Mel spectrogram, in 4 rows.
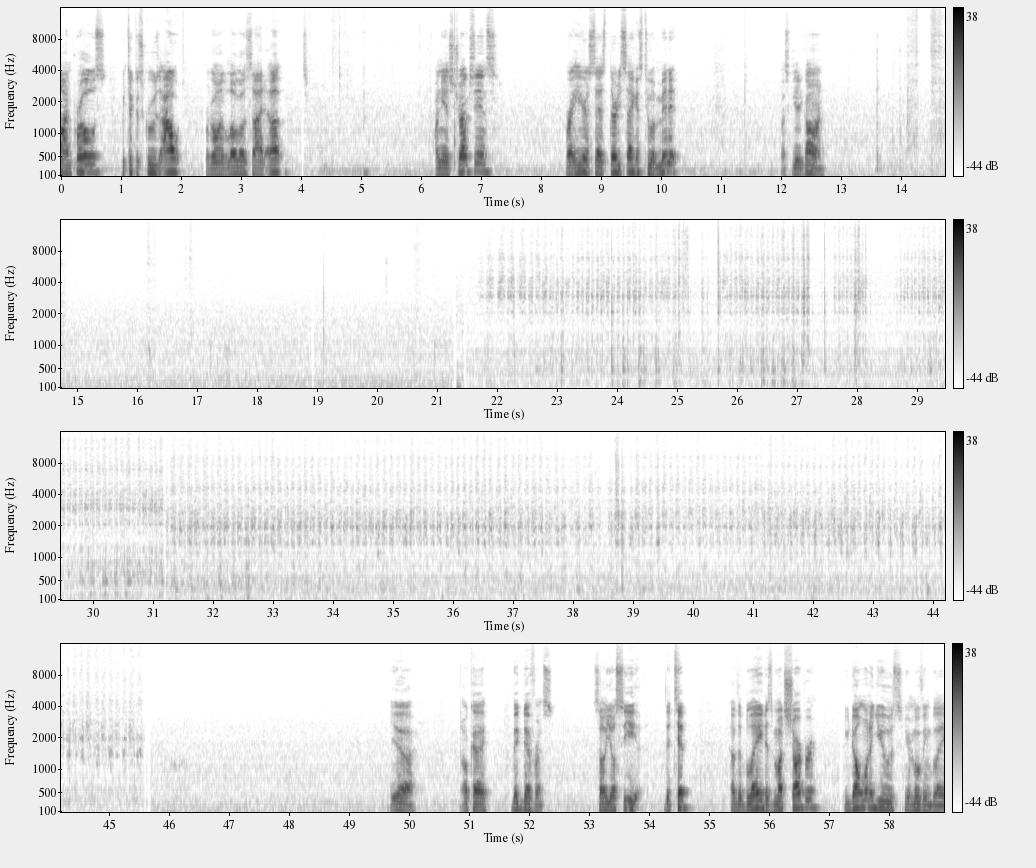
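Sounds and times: metal blade scraping: 21.8s - 45.6s.

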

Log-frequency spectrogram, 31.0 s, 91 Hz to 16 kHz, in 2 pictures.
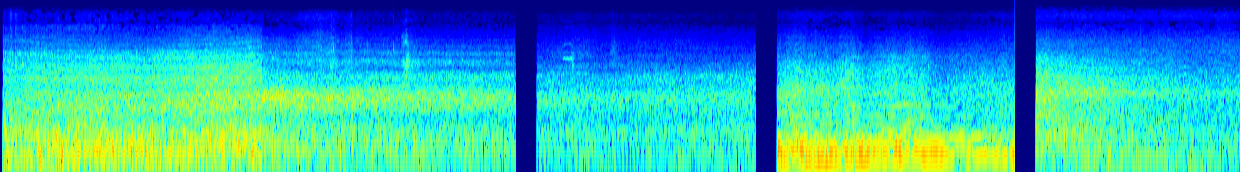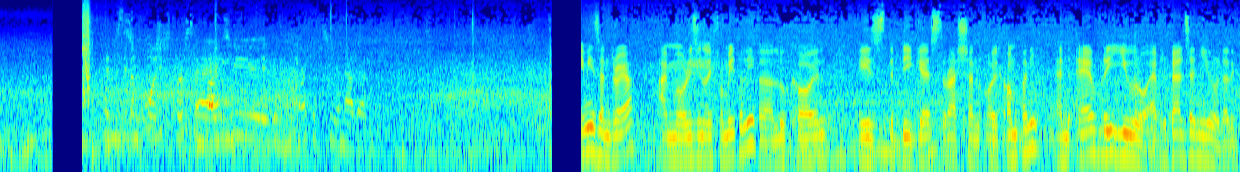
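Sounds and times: cars passing on road: 0.0s - 31.0s.

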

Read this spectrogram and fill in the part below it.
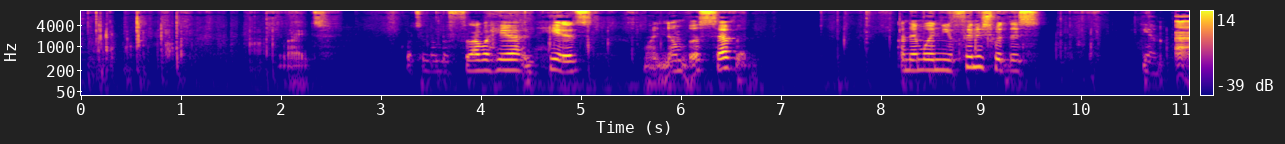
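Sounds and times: paper sticker sheet crinkling: 0.0s - 2.2s, 6.8s - 8.9s, 9.6s - 10.9s.

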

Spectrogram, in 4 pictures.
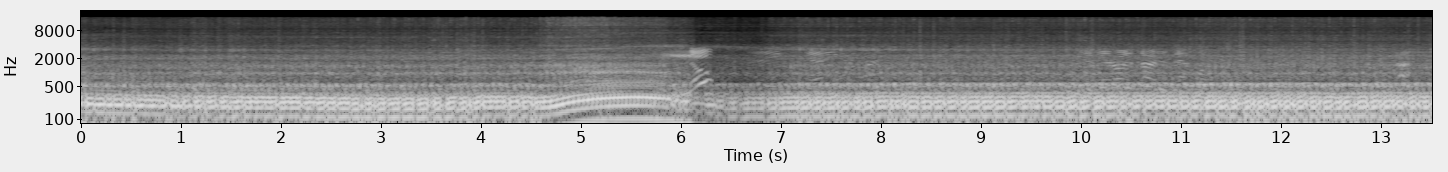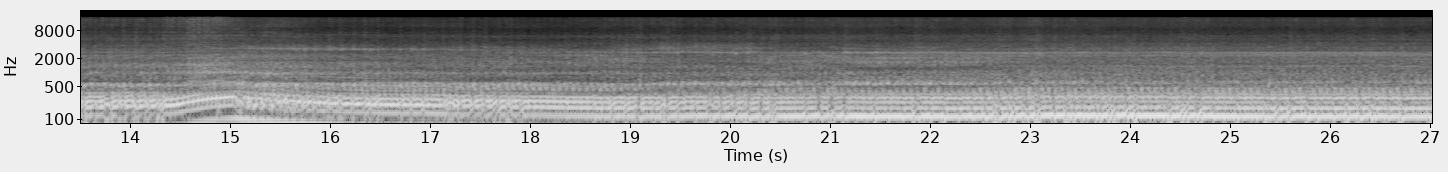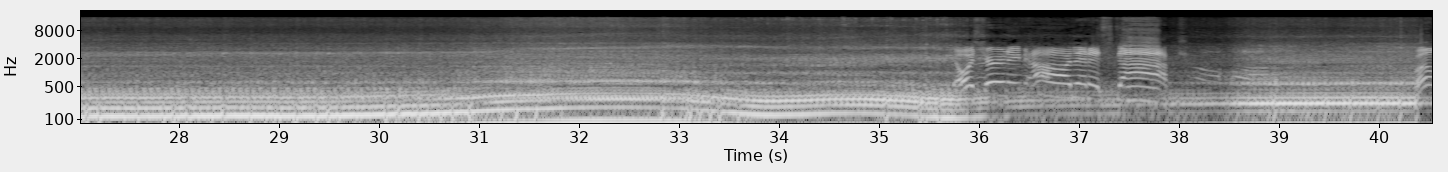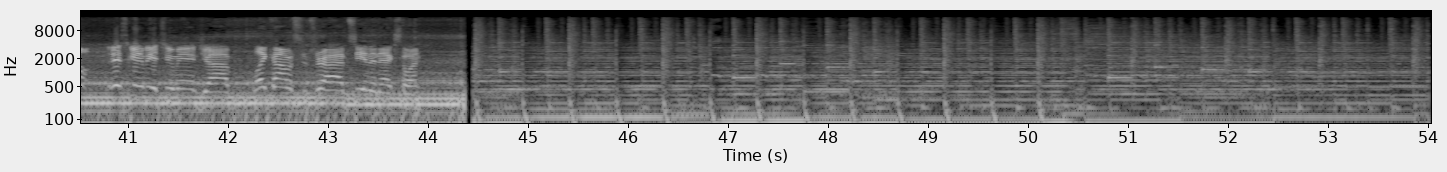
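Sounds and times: engine revving: 0.0s - 46.9s
car engine idling: 0.0s - 54.0s.

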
